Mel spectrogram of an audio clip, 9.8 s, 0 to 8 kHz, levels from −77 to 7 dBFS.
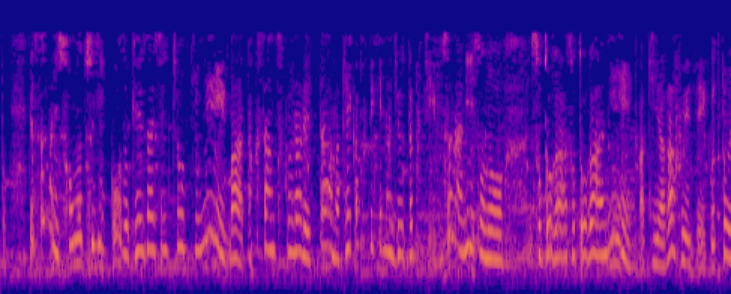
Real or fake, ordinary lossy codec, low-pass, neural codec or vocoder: fake; MP3, 24 kbps; 7.2 kHz; vocoder, 22.05 kHz, 80 mel bands, HiFi-GAN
